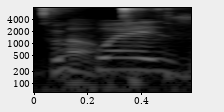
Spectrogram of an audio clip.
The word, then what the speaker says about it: Fuquay: Fuquay's Arena, North Carolina. How do you say that? Again? Fuquay Arena. Fuquay's Arena.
